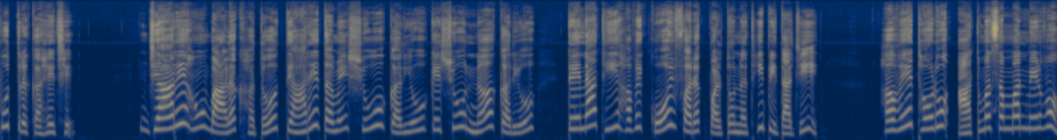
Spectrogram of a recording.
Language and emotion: Gujarati, disgusted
